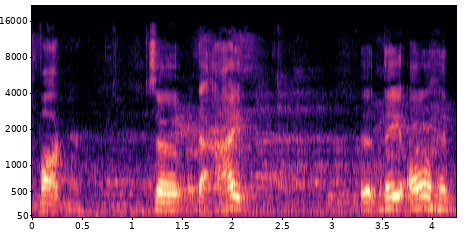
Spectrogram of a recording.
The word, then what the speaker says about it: Wagner: Uh, and the last one from the Orlando Magic, France Vagner, I believe, is how you say his name. It says Wagner, but I think he's French, so it's a Vagner.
